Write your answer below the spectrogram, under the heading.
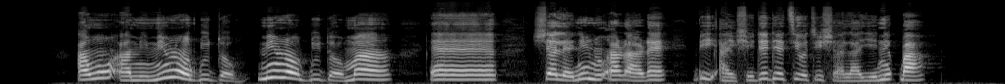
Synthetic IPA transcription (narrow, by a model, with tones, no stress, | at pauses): a˨w̃ɔ̃˧a˨mĩ˨mĩ˨˦ɾ̃ã˦˨ɡ͡bu˧dɔ˨mĩ˨˦ɾ̃ã˦˨ɡ͡bu˧dɔ˨mãː˦ | ɛ˦ | ʃɛ˧lɛ˨nĩ˨˦nũ˧˦a˧ɾa˨ɾɛ˧ | bi˦˨ʔa˨i˨ʃe˨˧˦de˦de˦˨ti˦o˧ti˧ʃa̰˨la˨je˨˦nĩ˦k͡pa˧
